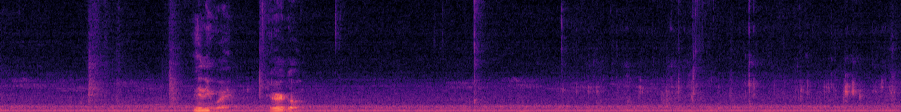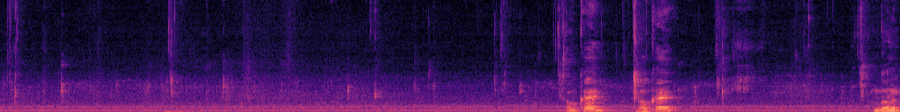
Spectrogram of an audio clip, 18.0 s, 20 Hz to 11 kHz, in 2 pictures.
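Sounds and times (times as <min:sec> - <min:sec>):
steady background hum: 0:00.0 - 0:18.0
person chewing: 0:04.7 - 0:17.8.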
